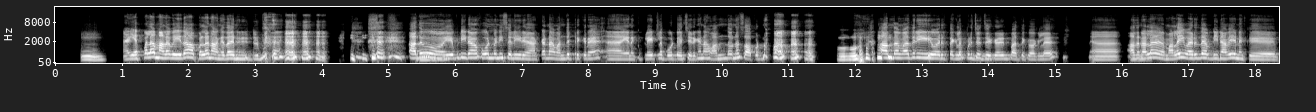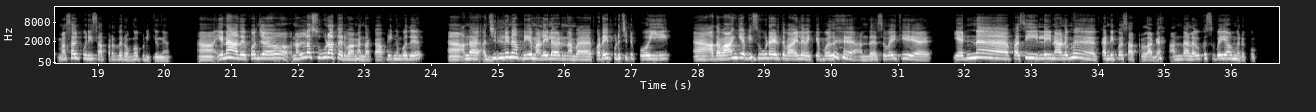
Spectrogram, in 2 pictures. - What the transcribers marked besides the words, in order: laughing while speaking: "நான் அங்க தான் நின்னுட்டு இருப்பேன்"; chuckle; drawn out: "ம்"; chuckle; chuckle; other background noise; laughing while speaking: "அந்த மாதிரி ஒருத்தவங்கள பிடிச்சி வச்சிருக்கேன்னு பாத்துக்கோங்களேன்"; tapping; laughing while speaking: "அந்த சுவைக்கு"
- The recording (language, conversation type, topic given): Tamil, podcast, பசியா அல்லது உணவுக்கான ஆசையா என்பதை எப்படி உணர்வது?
